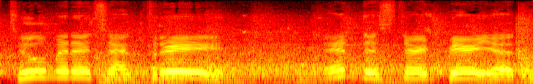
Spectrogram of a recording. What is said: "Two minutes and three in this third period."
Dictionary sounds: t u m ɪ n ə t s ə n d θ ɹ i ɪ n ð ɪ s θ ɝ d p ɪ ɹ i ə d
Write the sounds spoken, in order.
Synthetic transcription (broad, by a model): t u m ɪ n ə t s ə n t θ ɹ i ɪ n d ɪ s t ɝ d p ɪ ɹ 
